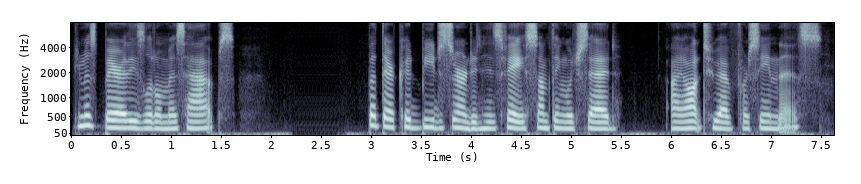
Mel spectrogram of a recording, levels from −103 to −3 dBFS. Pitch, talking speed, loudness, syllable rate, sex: 190 Hz, 180 wpm, -18 LUFS, 5.8 syllables/s, female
